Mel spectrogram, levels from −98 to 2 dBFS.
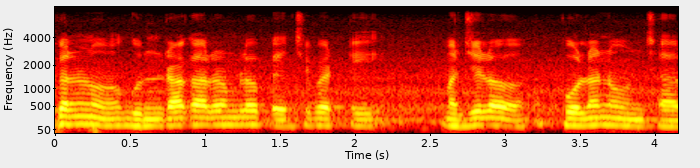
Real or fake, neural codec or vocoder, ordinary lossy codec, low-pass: real; none; none; 7.2 kHz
